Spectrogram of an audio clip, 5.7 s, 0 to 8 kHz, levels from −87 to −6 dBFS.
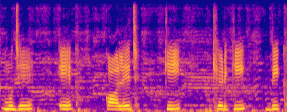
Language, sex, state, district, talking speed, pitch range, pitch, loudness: Hindi, female, Madhya Pradesh, Dhar, 65 wpm, 240-255 Hz, 245 Hz, -14 LUFS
